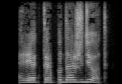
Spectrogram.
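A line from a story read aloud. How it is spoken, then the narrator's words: Puzzled grumble. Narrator (Russian): проворчал слегка озадаченный моими словами мистер Пиман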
